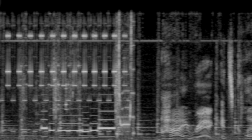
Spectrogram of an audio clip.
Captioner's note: ringtone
